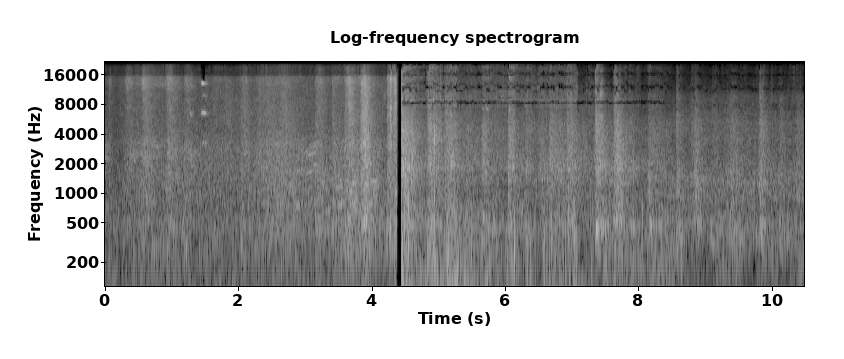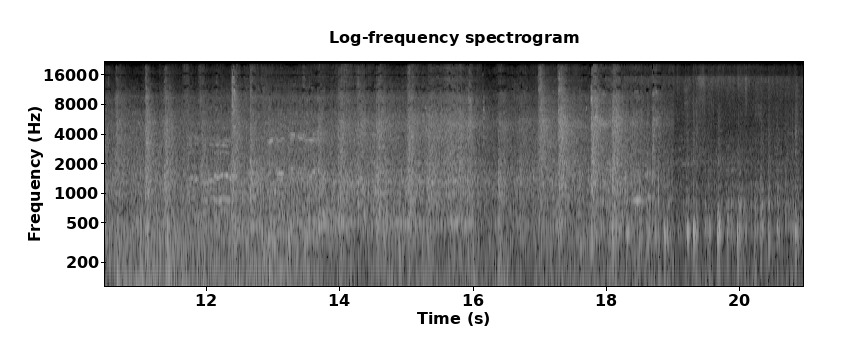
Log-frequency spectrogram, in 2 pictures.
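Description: The Sealdah–Silchar Kanchanjungha Express pulls out of Pakur station with a continuous close rumble and rattle of wagons and wheels, occasional clacks and a brief squeal, as a voice speaks over it.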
